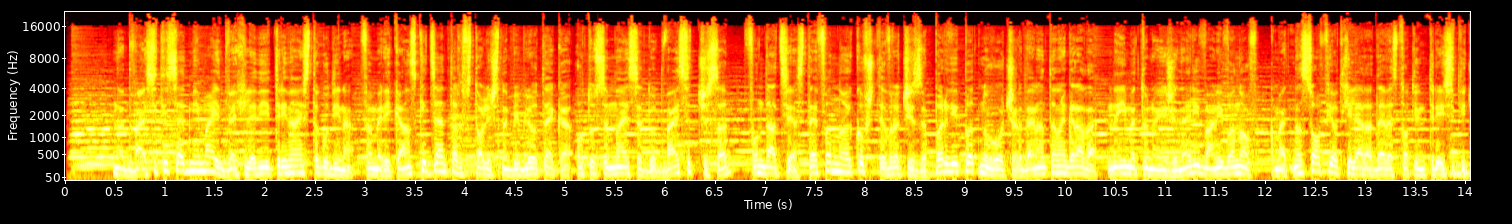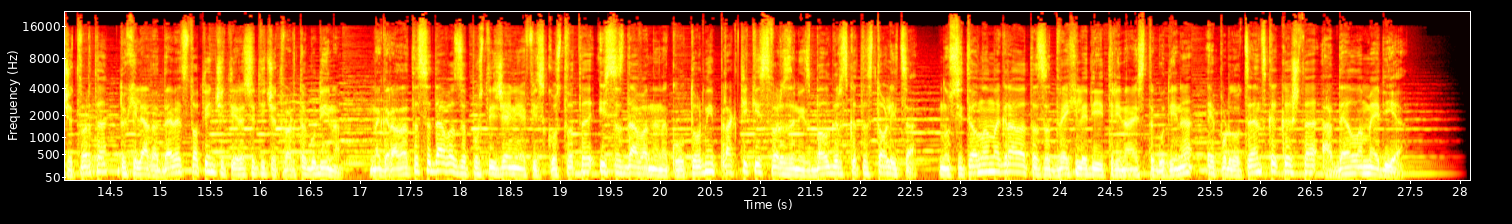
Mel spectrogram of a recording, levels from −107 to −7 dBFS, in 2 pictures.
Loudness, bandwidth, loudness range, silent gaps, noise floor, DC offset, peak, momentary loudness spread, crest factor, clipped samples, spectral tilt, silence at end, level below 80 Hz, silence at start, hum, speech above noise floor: -10 LUFS; over 20 kHz; 1 LU; none; -34 dBFS; 0.7%; 0 dBFS; 3 LU; 10 dB; under 0.1%; -4.5 dB/octave; 0.35 s; -34 dBFS; 0.05 s; none; 24 dB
